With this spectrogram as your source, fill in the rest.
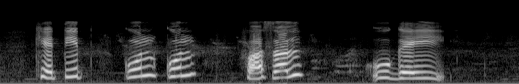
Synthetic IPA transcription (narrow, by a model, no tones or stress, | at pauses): kʰet̪it̪ | kunkun | pʰəsəl | uɡəi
